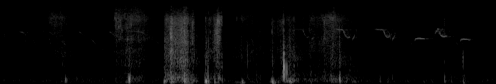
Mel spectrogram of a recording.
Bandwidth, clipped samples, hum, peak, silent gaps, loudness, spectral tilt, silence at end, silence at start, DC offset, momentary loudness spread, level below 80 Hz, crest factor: 16.5 kHz; under 0.1%; none; -18 dBFS; none; -44 LUFS; -2 dB/octave; 0 s; 0 s; under 0.1%; 18 LU; -68 dBFS; 30 dB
